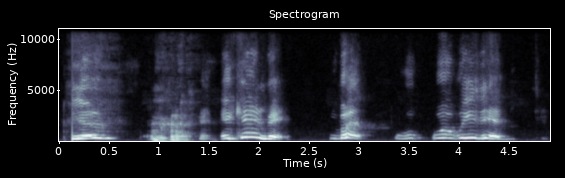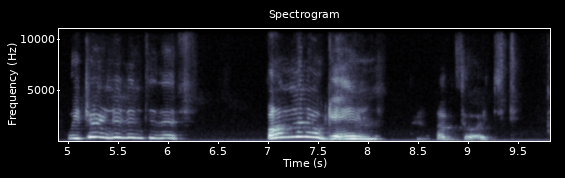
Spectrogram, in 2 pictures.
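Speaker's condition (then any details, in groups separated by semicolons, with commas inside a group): Cerebral palsy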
